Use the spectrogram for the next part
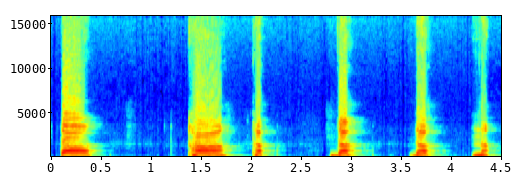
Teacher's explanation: जब आप ता बोलेंगे तो जो जीभ है दोस्तों ऊपर वाले दांत में लगी, ता लगी दोस्तों।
